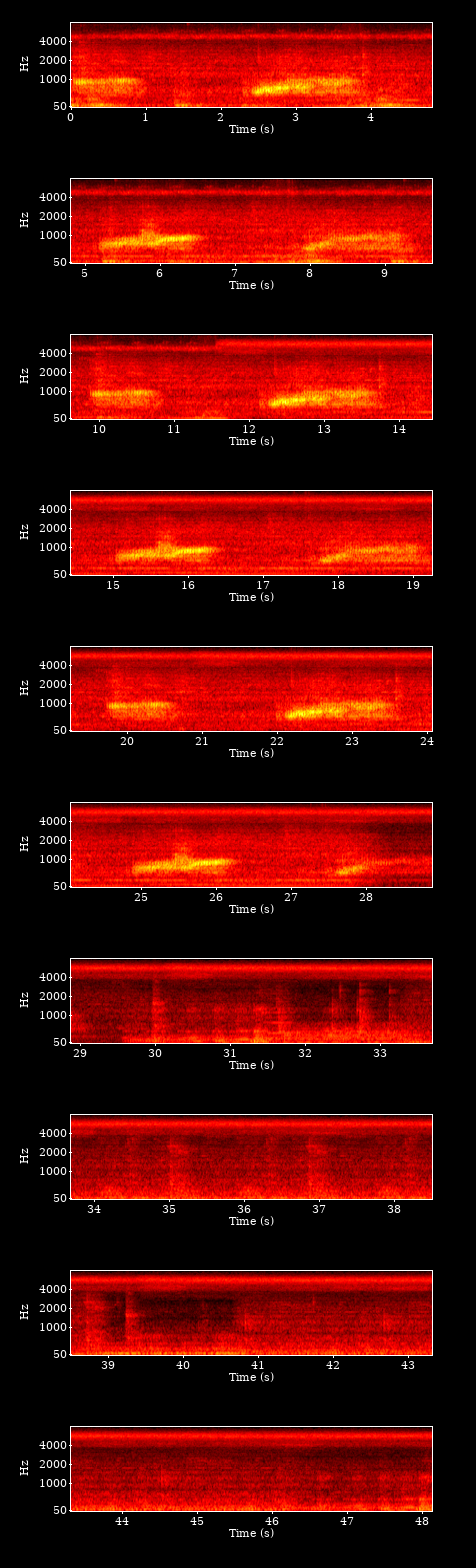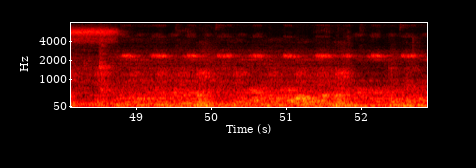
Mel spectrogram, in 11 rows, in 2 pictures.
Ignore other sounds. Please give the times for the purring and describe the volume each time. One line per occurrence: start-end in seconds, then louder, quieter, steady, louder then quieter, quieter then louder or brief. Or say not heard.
0.0-52.8 quieter.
